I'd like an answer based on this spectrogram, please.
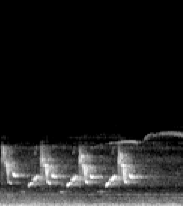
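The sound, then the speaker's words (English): Bird chirping: four short, high-pitched chirp phrases repeat at an even rhythm, each made of quick descending notes, fairly faint over a low, steady background noise. “What up, bird?”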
